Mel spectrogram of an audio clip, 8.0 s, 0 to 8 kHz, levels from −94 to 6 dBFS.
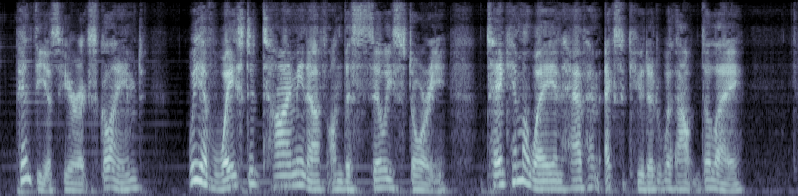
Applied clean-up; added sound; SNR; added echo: neural separator model SepFormer DNS4.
